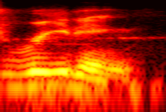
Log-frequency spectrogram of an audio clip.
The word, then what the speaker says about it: Reading: It's Reading, like the railroad, I tell everybody, okay? Or reading a book.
